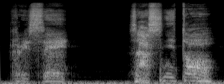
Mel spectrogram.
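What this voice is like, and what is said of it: Frightened whisper. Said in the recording (Czech): “Zašeptal jsem vyděšeně.”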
